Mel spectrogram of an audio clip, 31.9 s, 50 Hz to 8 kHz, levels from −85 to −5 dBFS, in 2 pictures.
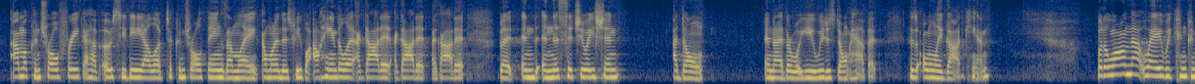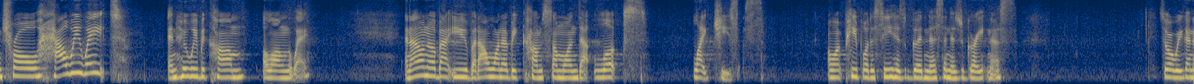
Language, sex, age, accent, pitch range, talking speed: English, female, 40-59, American, 205-230 Hz, 185 wpm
